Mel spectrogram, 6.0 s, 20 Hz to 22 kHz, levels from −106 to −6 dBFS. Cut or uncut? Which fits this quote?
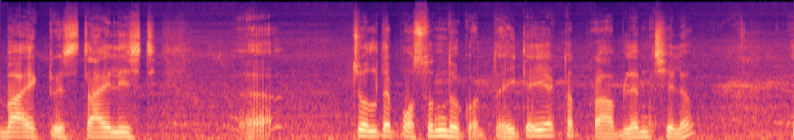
uncut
